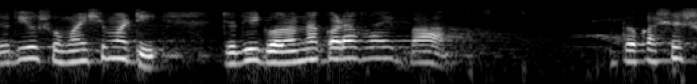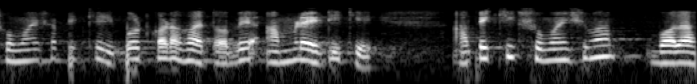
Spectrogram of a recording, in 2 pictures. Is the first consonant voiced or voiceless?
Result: voiced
